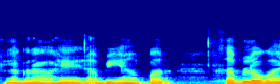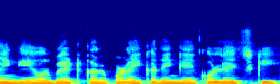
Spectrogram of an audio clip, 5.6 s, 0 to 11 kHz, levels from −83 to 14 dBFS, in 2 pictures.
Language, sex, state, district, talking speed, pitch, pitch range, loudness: Hindi, female, Bihar, Katihar, 170 wpm, 170 Hz, 155-180 Hz, -14 LUFS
